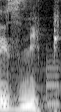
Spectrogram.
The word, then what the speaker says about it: SNP: existe uma coisa chamada snp pronunciada snip que vem do inglês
